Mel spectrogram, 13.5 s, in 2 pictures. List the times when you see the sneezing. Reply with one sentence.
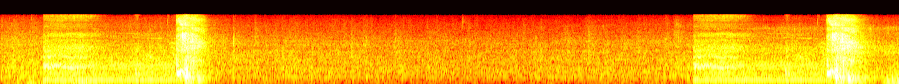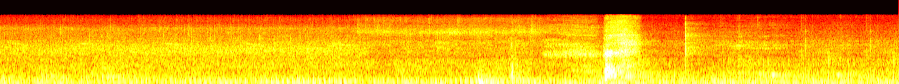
You can hear the sneezing from 0.3 to 1.6 s, from 5.2 to 6.5 s and from 10.6 to 11.6 s.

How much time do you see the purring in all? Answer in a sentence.
The purring can be heard for 7 seconds in total.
